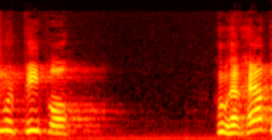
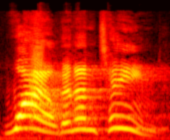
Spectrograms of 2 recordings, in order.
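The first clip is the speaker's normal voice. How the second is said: fervent emphasis; 7 semitones higher, 4 dB louder, slower than usual. Real, not acted. Fervent preaching about fire.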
